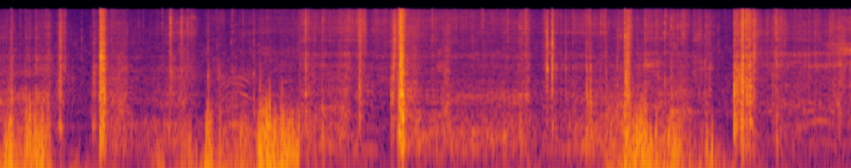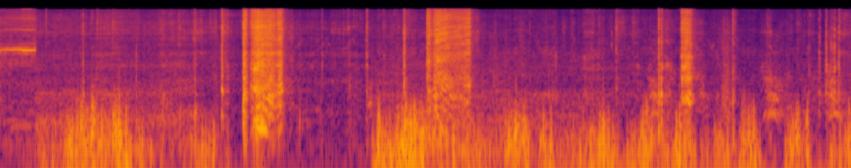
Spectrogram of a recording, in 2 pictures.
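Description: A skateboard's tail snaps against concrete and the board clatters as it lands.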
